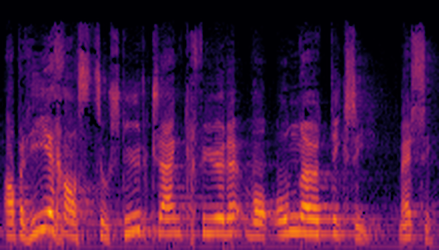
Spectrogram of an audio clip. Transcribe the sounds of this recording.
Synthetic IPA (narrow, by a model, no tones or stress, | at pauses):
ʔɑb̥əɾɦiəχɑst͡suʃtyːɾksæŋkχfyːəɾəʋoʔʊnːøːt̪ɪksiː | mɛɾsḭ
